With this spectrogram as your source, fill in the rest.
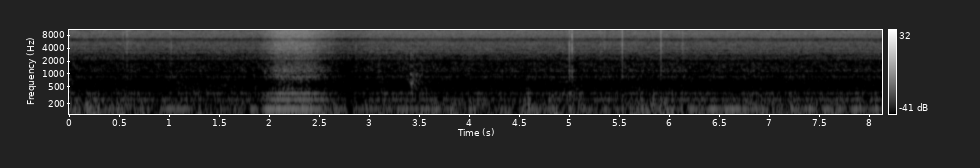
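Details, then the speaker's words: Tascam LM-8ST mixer, left channel ST1 output feeding a Presonus monitor by XLR: scratchy crackling and popping as the volume control is turned, also on ST2 and worse on master, regardless of cable or speaker. "You can hear the cracking, popping noise as well. You can already hear it on the single channel, but on the master for sure."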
